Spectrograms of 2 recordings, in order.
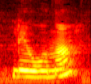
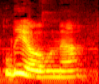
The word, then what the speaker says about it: Leona: So the Swedish pronunciation is Leona. And in English, Leona.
